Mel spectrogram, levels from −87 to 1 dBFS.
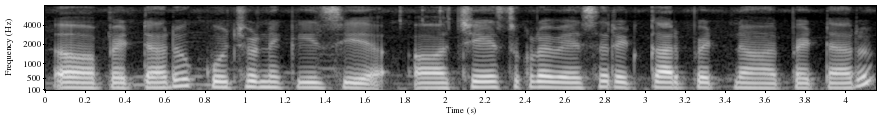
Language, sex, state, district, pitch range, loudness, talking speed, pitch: Telugu, female, Andhra Pradesh, Annamaya, 170-190 Hz, -16 LUFS, 145 wpm, 175 Hz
